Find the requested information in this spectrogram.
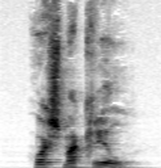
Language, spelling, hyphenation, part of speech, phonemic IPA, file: Dutch, horsmakreel, hors‧ma‧kreel, noun, /ˈɦɔrs.maːˌkreːl/, Nl-horsmakreel.ogg
- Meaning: scad, Atlantic horse mackerel (Trachurus trachurus)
